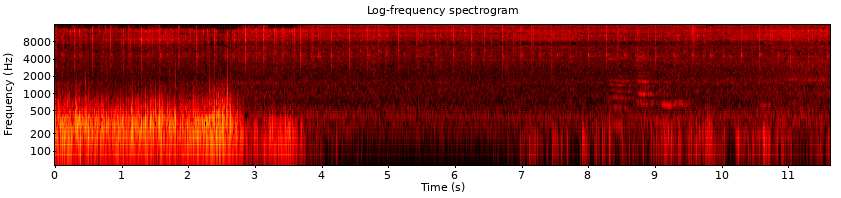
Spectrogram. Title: Toshiba Shorai Edge (10000 BTU) indoor unit "clicking" noise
